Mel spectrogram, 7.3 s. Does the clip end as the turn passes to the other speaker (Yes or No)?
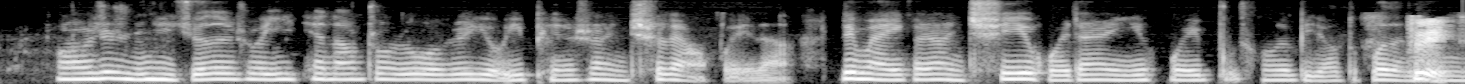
Yes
